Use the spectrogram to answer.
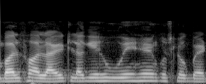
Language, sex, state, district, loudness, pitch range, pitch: Hindi, male, Madhya Pradesh, Umaria, -18 LUFS, 145-160 Hz, 150 Hz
